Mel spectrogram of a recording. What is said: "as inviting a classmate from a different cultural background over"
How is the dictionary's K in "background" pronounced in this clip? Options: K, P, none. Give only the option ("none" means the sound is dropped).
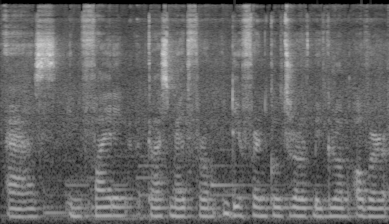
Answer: none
